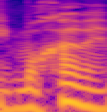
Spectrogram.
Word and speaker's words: Mojave: Bueno, eso de Mojave, y se pronuncia así, Mojave, más allá del modo oscuro, me parece genial.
